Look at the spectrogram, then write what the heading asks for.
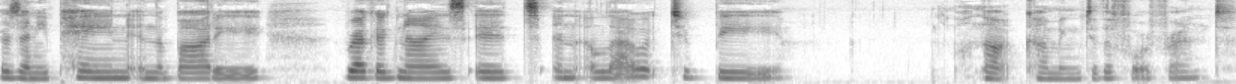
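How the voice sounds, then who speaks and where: In a very clean recording with a silent background, a woman with a fairly high pitch speaks at a fairly slow pace in a gentle, soothing, dark and mellow tone with fairly even intonation. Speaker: meditation guide podcast host. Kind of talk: guided meditation. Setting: solo podcast recording. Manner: slow, soothing, calm; instructive, gentle, unhurried.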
